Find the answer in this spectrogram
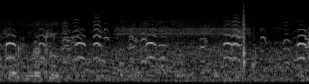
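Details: Indian skimmers at a breeding colony, with drawn-out nasal calls and short barks from a few birds spread through the clip, one sharp click in the middle.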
